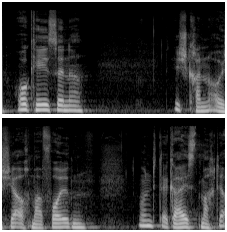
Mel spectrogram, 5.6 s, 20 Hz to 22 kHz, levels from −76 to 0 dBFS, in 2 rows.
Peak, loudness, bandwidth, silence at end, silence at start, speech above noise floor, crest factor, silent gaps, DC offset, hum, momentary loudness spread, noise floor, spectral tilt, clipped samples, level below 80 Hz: -6 dBFS; -24 LUFS; 16.5 kHz; 0 s; 0 s; 30 dB; 18 dB; none; under 0.1%; none; 8 LU; -54 dBFS; -5.5 dB/octave; under 0.1%; -64 dBFS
